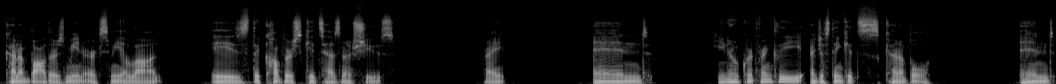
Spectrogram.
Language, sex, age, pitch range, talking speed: English, male, 20-39, 70-85 Hz, 170 wpm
